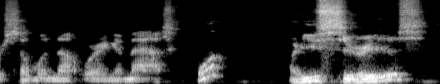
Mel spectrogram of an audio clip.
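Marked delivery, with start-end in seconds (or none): 1.5-3.2 higher, louder and slower, drawn-out disbelief; incredulous cry over a fight about masks; stunned disbelief. Real, not acted. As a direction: ask it as if you can't believe your ears. Reacts to people throwing punches.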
